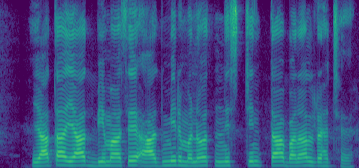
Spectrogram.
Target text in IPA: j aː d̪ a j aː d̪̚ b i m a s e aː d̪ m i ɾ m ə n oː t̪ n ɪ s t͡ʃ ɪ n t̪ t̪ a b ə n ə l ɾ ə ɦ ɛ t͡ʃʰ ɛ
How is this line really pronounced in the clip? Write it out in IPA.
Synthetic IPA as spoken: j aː t̪ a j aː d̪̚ b i m a s e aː d̪ m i ɾ m ə n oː t̪ n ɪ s t͡ʃ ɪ n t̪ t̪ a b ə n a l ɾ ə ɦ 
